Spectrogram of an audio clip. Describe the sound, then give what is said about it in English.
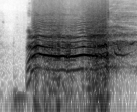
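A voice imitates a child standing in the middle of a road screaming at a driver: one loud, sustained, strained cry lasting about a second, with no other talk around it. “And so I'm driving through, and I'm kind of going through some of the neighborhoods, and out comes a child and stands in the middle of the road. And he then starts screaming at me.”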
